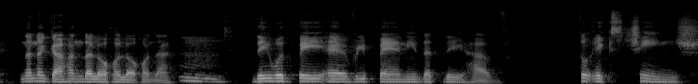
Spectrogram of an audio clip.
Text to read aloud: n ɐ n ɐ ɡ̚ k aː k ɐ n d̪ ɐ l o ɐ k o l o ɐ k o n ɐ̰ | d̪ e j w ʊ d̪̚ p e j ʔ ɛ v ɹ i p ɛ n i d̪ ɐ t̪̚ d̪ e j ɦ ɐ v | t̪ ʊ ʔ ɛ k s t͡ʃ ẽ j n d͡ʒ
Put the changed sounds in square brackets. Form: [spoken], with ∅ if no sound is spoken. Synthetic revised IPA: n ɐ n ɐ ɡ̚ k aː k ɐ n d̪ ɐ l o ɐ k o l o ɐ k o n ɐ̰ | d̪ e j w ʊ d̪̚ p e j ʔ ɛ v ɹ i p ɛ n i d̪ ɐ t̪̚ d̪ e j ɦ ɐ v | t̪ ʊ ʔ ɛ k s t͡ʃ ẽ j n d͡ʒ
